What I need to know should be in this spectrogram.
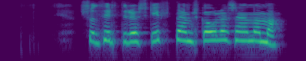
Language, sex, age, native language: Icelandic, female, 11, Icelandic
